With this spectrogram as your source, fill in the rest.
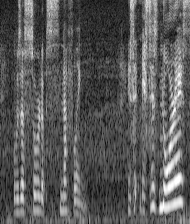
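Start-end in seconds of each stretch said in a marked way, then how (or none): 2.6-3.8 breathed, much slower. Reading a story aloud, a character squints through the dark at a noise, breathing the words. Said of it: "breathed Ron".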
